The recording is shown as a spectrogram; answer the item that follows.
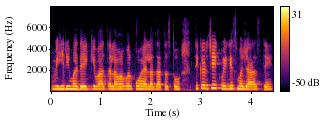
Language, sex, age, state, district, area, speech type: Marathi, female, 30-45, Maharashtra, Buldhana, rural, spontaneous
